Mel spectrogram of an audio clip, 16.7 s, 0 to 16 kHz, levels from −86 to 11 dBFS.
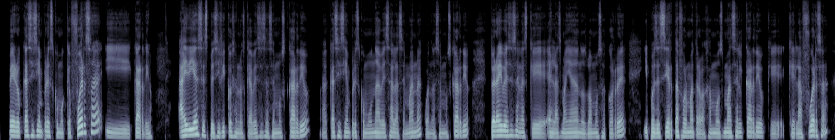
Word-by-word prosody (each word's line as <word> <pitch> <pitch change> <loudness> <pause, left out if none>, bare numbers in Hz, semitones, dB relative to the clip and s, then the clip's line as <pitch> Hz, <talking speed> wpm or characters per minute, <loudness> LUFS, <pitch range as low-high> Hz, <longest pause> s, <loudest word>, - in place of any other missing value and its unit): pero 120 -2 +4
casi 125 +1 +2
siempre 120 -1 +1
es 115 - -3
como 100 -2 -3
que 100 - -3
fuerza 205 - +3
y 95 -5 -2
cardio. 95 -3 0 0.5
Hay 135 - +6
días 150 0 +6
específicos 110 -1 -1
en 100 - -1
los 95 0 -5
que 95 - -5
a - - -2
veces 105 +3 -4
hacemos 100 0 -3
cardio. 120 - 0 0.2
Ah, - - -10
casi 110 +1 -2
siempre 110 0 -2
es 110 - -7
como 100 -2 -4
una 105 +1 +1
vez 100 +2 -3
a 105 - +1
la 100 -2 -1
semana 105 - -2
cuando 95 -2 -7
hacemos 100 +1 -6
cardio, 125 +1 0 0.4
pero, 125 +1 +6
hay 130 - +8
veces 130 0 +4
en 115 -4 +1
las 105 -1 -2
que 100 -1 -2
en 105 -2 +1
las 95 +1 -3
mañanas 100 +1 0
nos 95 -3 -3
vamos 100 +2 -3
a 95 - -6
correr 105 +9 -2 0.3
y, - - -1
pues, 105 -1 +2
de 100 - +2
cierta 115 +3 +3
forma 110 -1 0
trabajamos 95 +1 -3
más 105 +1 0
el 110 -3 -1
cardio 110 -2 -1
que 95 -1 -8
que 100 - -3
la 95 -1 -1
fuerza, 130 - 0
105 Hz, 210 wpm, -21 LUFS, 100-120 Hz, 0.5 s, hay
